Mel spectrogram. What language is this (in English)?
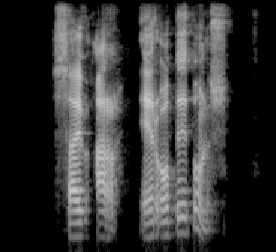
Icelandic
